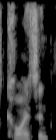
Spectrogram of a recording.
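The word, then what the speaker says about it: chitin: Now in these is a thing called kiten or chitten depending on how you pronounce it in the UK. I have always known it's chitten but apparently it's kiten.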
